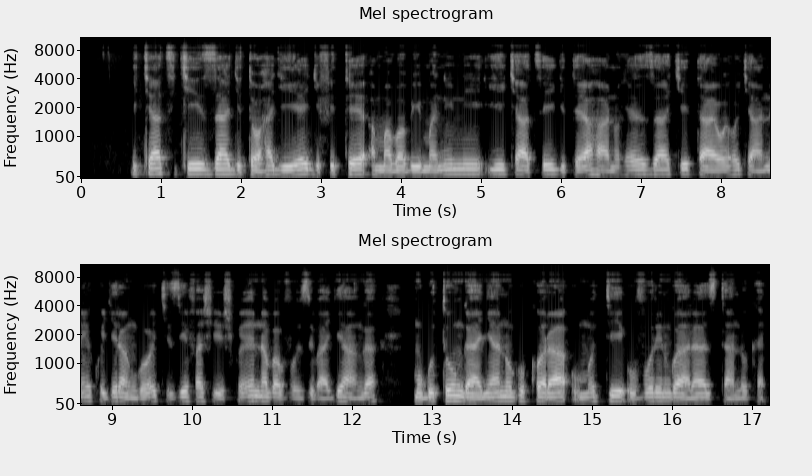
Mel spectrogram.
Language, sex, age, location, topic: Kinyarwanda, female, 18-24, Huye, health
